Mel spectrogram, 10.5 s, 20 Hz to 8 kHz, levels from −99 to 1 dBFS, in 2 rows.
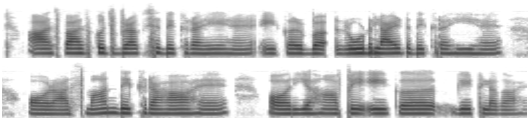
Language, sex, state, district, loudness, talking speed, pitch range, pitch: Hindi, female, Uttar Pradesh, Gorakhpur, -29 LUFS, 135 wpm, 185-195 Hz, 190 Hz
